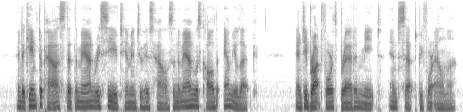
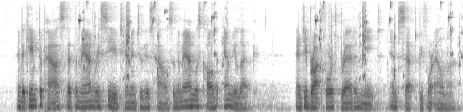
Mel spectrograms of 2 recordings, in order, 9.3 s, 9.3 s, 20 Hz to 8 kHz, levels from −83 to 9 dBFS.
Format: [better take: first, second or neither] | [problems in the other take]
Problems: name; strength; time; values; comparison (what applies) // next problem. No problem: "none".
first | background sound (Squeak); 8 dB below the speech // room echo; dies away in 3 s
